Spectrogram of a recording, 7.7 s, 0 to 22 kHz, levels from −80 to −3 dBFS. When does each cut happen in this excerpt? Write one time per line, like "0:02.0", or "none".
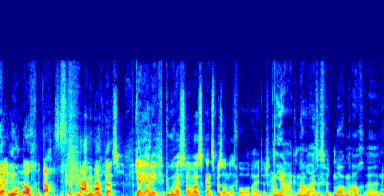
none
